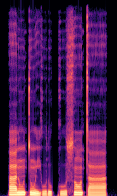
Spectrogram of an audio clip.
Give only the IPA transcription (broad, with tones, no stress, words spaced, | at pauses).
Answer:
a˦ɾũ˦tũ˦˨ ju˧ɾu˨ ku˨˦sɔ̃˦ta˧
